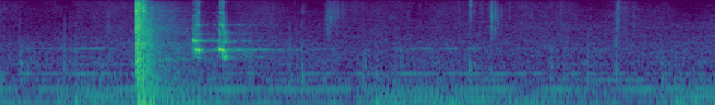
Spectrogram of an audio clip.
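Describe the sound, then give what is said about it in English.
A single heavy car-door thunk rings out over a low, steady engine hum as a bearded man gets out of a black car pulled into the back of a building, followed by two quick faint clicks, then the idling rumble continues alone. “The bearded man gets out of the car.”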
